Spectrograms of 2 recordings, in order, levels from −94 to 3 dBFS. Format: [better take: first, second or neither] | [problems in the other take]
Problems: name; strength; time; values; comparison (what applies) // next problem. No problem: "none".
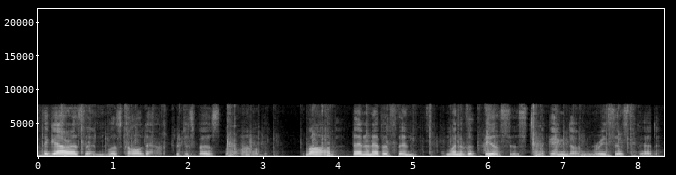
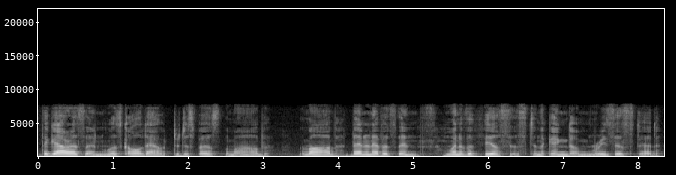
second | noise reduction (neural mask model RNNoise)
